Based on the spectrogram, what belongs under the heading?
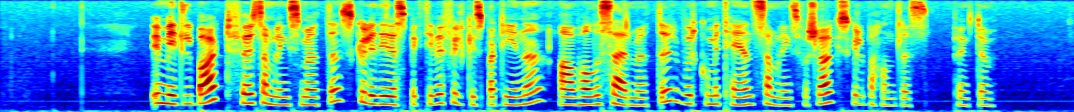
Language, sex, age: Norwegian, female, 26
